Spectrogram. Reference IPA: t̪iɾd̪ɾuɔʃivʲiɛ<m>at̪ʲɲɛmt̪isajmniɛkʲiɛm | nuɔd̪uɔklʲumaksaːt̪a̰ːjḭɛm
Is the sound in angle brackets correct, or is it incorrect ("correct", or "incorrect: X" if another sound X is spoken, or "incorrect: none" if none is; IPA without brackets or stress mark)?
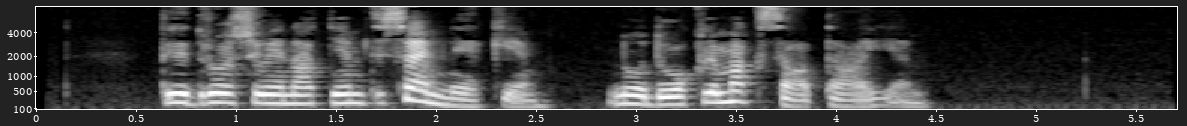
incorrect: n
